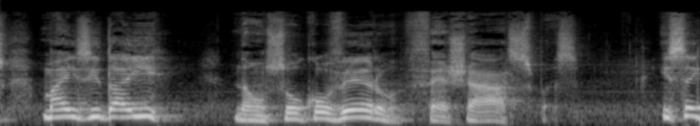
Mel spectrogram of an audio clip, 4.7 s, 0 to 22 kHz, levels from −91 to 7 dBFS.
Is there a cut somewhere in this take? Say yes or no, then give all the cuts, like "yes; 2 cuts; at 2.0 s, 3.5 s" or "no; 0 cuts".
no; 0 cuts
